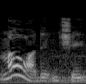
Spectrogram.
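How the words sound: It sounds relaxed, casual and warm. The speaker is telling the truth. The speaker calls it right. "you'd sound like that"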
